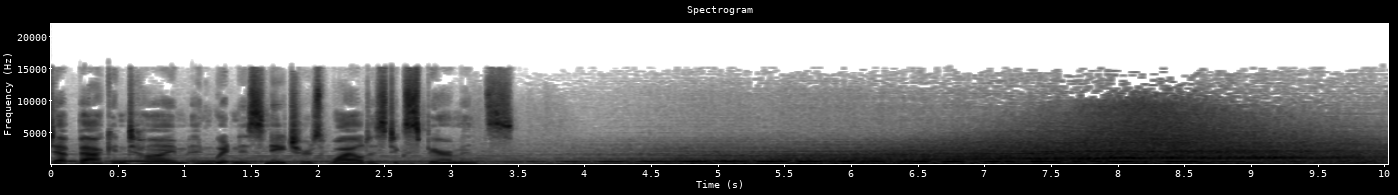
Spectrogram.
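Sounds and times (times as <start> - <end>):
dark ambient drone: 0.0 - 10.0
rushing whoosh: 3.7 - 10.0.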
